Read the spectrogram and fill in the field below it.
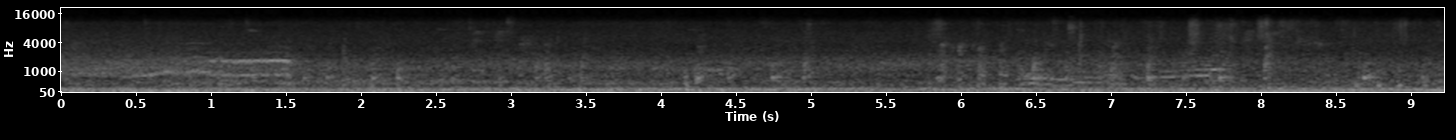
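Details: Chickens of several breeds free ranging on a farm in sunny weather: a wavering squawk opens the recording, followed by quiet clucks and clicks over a constant low rumble.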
